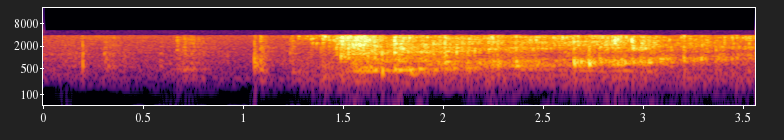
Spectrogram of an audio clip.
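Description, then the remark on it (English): A glass of water is poured as a libation for a father's spirit after a few small clinks, a continuous splashing stream that rises in pitch slightly as it fills, with no talking. “I like to pour a glass of water for my father's spirit first.”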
